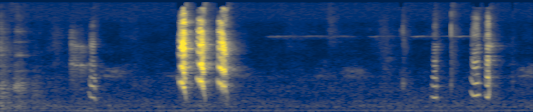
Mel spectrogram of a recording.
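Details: Indoor pet male Indian ringneck, a talking parrot from Pakistan: three loud grating screeches in a tight row midway, with scattered softer chirps and clicks before and after and a faint steady tone in the room.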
